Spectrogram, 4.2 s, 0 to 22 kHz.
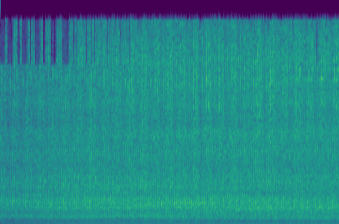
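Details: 2005 common-rail Cummins diesel in a 2008 Ford F-350 dually, idling to warm toward 180°F oil temp: steady even clatter, deep unchanging rumble, no misses or knocks, no smoke; runs better than in the Dodge.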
